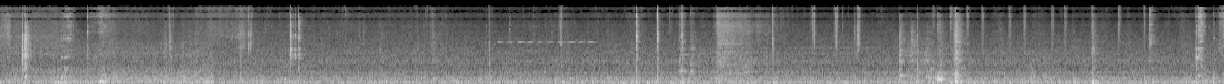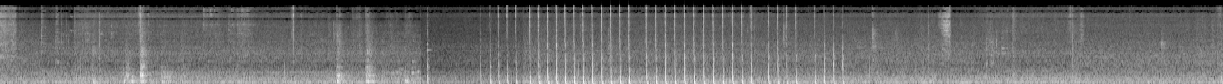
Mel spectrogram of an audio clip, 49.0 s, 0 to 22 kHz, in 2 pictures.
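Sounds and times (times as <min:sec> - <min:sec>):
cleaver chopping on plastic board: 0:34.1 - 0:41.5.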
